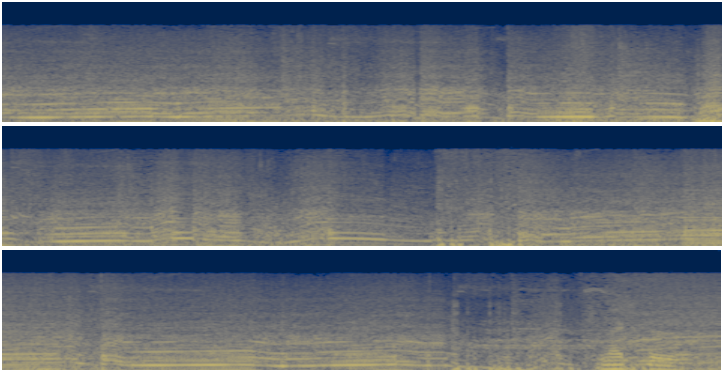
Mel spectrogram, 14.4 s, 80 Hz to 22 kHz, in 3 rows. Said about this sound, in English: Sounds like it's got a Viper V10.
